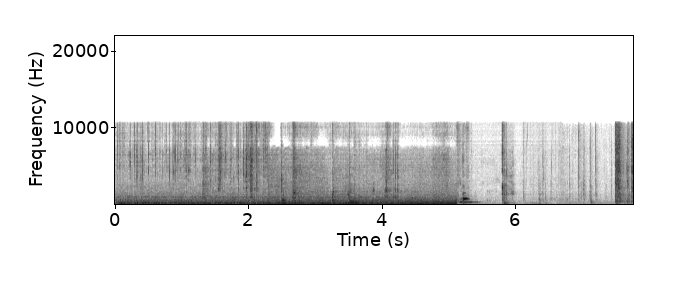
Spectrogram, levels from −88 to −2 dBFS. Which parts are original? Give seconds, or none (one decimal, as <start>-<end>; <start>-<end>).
6.7-7.8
